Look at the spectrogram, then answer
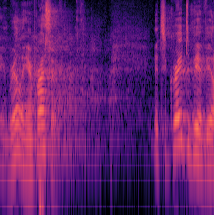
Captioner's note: laughter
